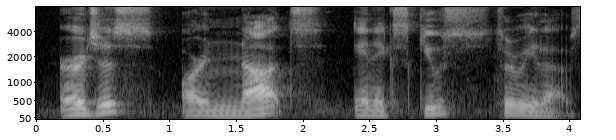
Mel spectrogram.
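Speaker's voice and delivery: each word spelled out, very slow and deliberate. Announcing a key point to viewers, then saying it very slowly. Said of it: "I'm gonna say this very slowly".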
